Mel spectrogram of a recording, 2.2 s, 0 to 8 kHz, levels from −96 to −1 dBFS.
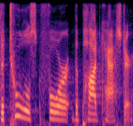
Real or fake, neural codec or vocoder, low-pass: real; none; 7.2 kHz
